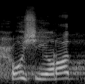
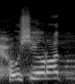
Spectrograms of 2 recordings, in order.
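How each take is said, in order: Both takes have the same delivery.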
